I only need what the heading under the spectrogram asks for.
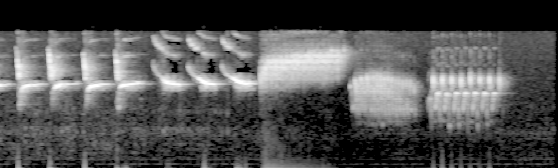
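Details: Canary singing a series of loud sweeping chirps, roughly three a second, followed by a harsh hissing buzz, a lower nasal buzzy note and a quick trill.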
